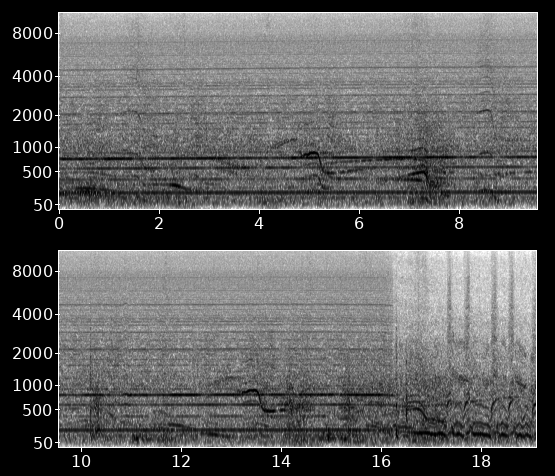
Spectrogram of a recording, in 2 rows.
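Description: A Lamborghini engine roars continuously at sustained top speed, around 200–228 km/h, with a steady loud drone and strong road and wind noise, shifting character near the end.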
